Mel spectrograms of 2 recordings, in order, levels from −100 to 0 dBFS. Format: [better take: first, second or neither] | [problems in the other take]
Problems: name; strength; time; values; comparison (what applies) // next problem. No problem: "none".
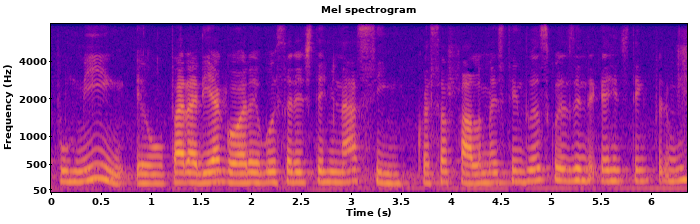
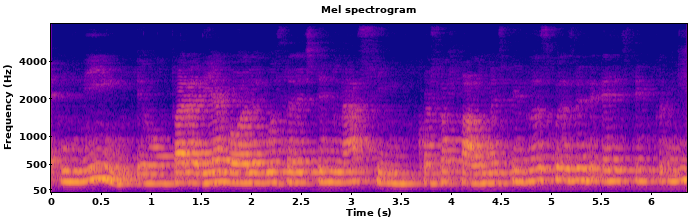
first | room echo; dies away in 1 s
